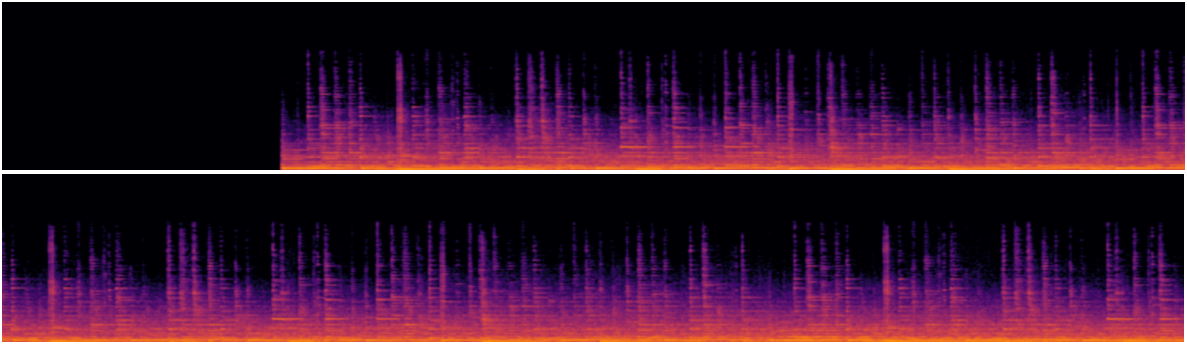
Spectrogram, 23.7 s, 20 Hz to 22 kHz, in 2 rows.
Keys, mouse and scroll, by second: 0.6 click, 0.9 click, 1.4 shift+click, 4.2 click, 4.9 click, 6.2 shift+click, 8.2 click, 9.5 click, 11.9 click, 12.5 shift+click, 13.8 click, 14.8 click, 16.6 click, 18.6 shift+click, 19.2 click, 21.4 click, 22.6 click, 22.9 shift+click, 23.5 alt+click.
